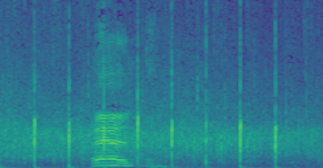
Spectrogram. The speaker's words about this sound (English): And you can always applaud for that, by the way.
